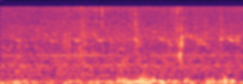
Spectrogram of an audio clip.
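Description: Footsteps on pavement: irregular soft, low thuds as someone walks.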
